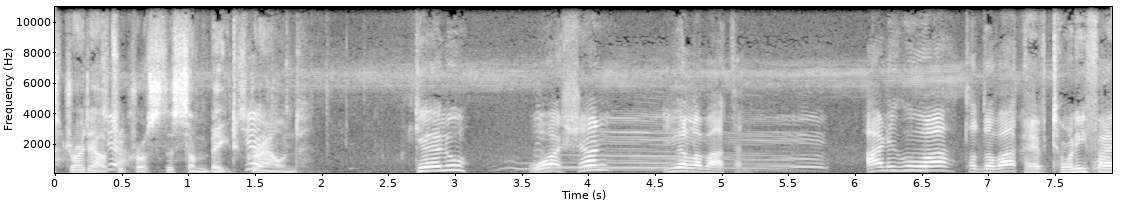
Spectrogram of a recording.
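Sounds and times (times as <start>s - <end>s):
speech: 0.1s - 2.0s, 2.7s - 5.3s, 6.1s - 7.9s
high insect buzz: 1.4s - 7.9s
sheep and goats bleating while herded across sun-baked ground: 3.6s - 5.8s.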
